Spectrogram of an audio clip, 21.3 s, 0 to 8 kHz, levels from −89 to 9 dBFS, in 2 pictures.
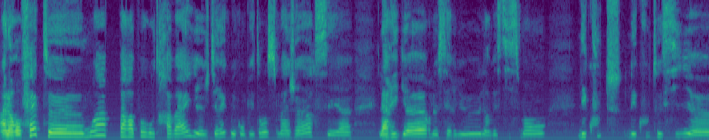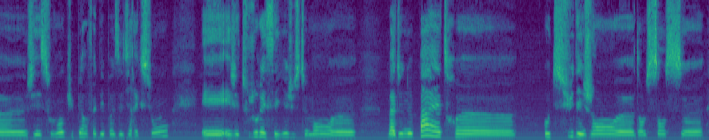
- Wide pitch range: No, average, 3.4 semitones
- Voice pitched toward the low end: No, high, 195 Hz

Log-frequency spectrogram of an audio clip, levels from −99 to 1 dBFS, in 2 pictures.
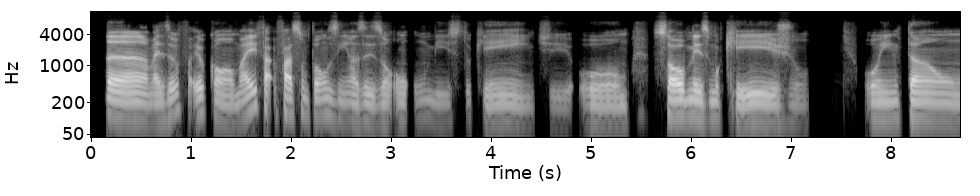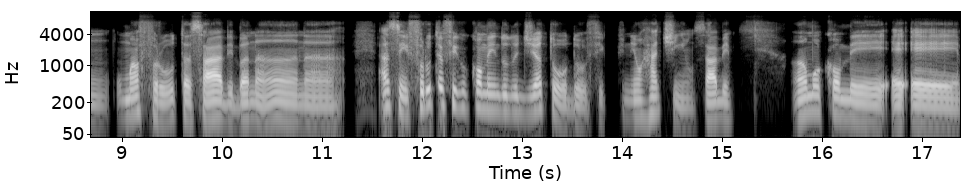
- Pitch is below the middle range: Yes, low, 100 Hz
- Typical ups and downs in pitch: Yes, average, 3.7 semitones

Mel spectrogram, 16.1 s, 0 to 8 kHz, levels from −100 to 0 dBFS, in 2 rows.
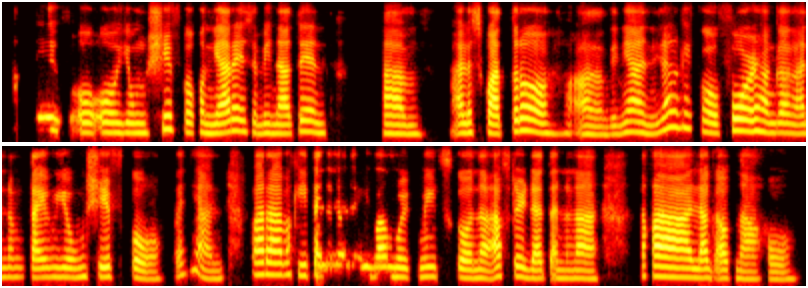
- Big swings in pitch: No, average, 3.0 semitones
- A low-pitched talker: No, high, 205 Hz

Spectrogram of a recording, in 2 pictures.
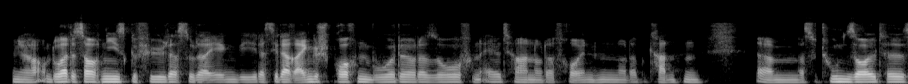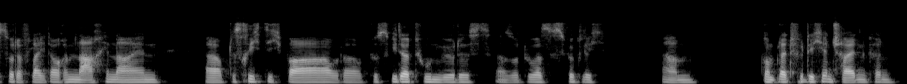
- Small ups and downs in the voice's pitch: Yes, narrow, 1.7 semitones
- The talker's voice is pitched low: Yes, low, 110 Hz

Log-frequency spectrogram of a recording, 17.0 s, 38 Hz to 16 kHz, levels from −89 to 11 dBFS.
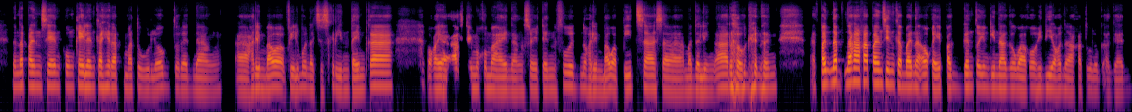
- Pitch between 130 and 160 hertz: Yes, low, 135 Hz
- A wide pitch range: No, narrow, 2.6 semitones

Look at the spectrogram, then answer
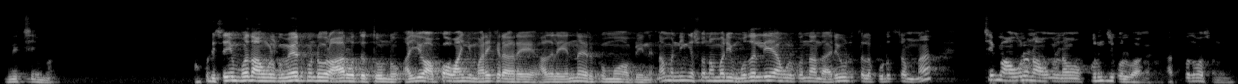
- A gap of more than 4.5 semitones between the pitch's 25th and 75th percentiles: Yes, average, 5.1 semitones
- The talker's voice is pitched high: No, medium, 150 Hz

